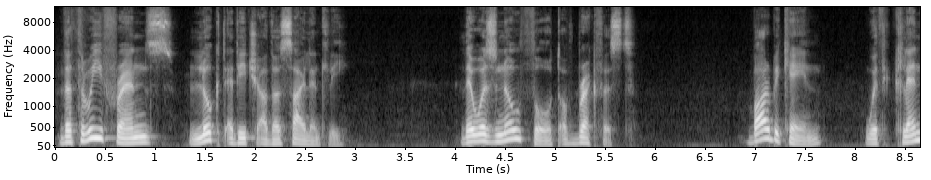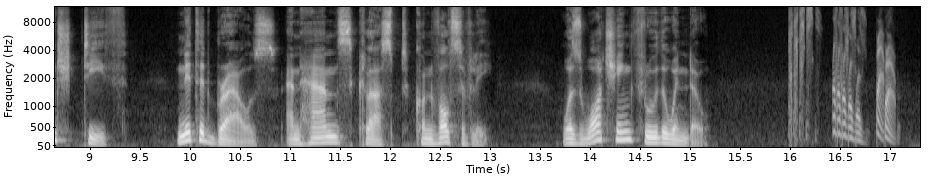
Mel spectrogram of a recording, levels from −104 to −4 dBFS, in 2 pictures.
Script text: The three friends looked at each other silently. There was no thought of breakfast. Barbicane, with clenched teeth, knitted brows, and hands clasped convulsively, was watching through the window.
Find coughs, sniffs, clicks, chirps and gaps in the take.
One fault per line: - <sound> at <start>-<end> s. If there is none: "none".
- chirp at 16.0-17.1 s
